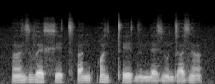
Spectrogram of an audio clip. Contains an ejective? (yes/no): yes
